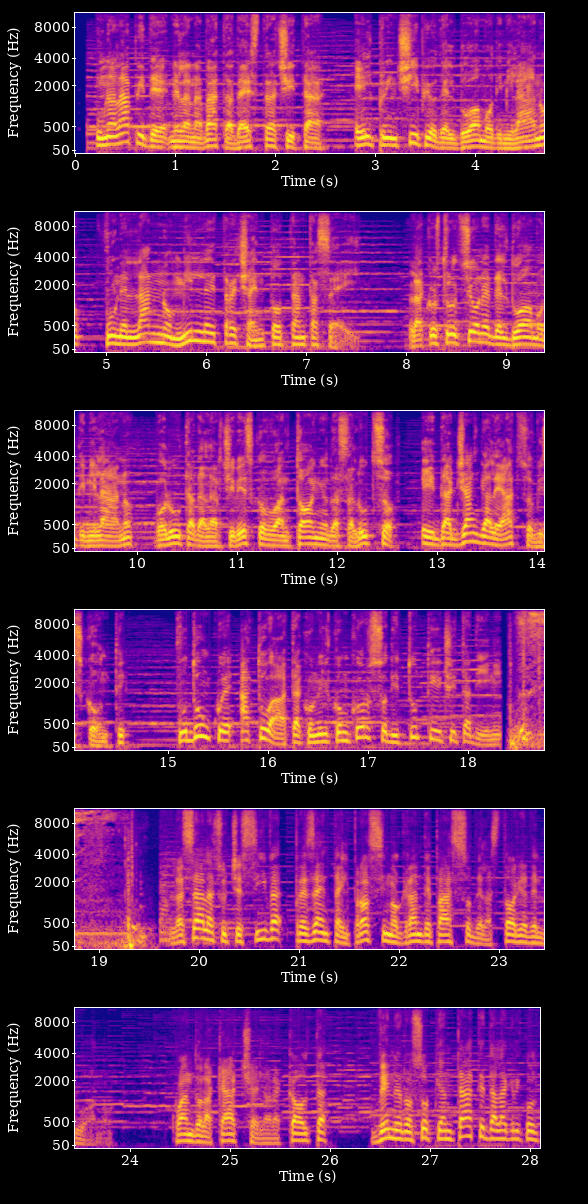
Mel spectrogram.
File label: audioguide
